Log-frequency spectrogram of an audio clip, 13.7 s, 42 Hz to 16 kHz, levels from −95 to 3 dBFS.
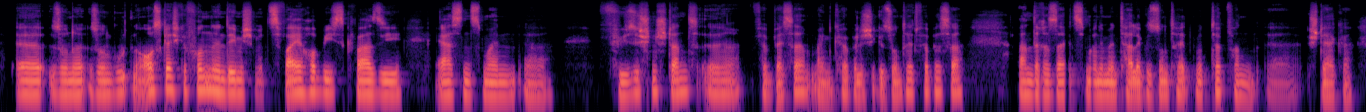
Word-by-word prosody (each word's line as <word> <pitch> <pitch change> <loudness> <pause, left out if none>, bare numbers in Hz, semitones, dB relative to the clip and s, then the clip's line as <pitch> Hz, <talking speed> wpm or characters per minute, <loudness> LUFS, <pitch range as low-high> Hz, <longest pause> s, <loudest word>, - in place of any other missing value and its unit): äh, 110 0 +4
so 110 0 0
'ne 110 0 +2
so 110 - -1
'n 110 - -1
guten 120 +2 -3
Ausgleich 140 0 +4
gefunden, 135 +1 +1
indem 120 -2 +4
ich 115 - +2
mit - - -13
2 120 0 +5
Hobbys 120 -1 +1
quasi 110 0 +2 0.3
1. 105 +1 +1
meinen, 100 0 0
äh, 95 -1 -6 0.6
physischen 120 +4 0
Stand, 125 0 0
äh, 110 0 -2 0.2
verbessere, 60 0 -1
meine - - -5
körperliche - - -2
Gesundheit 110 +2 -3
verbessere, 120 - -2 0.5
andererseits 105 -1 0
meine 105 -1 0
mentale 100 0 +1
Gesundheit - - -3
mit - - -5
Töpfern, 105 -6 -4
äh, - - -15 0.2
stärke. - - -1
110 Hz, 145 wpm, -32 LUFS, 105-120 Hz, 0.6 s, 2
